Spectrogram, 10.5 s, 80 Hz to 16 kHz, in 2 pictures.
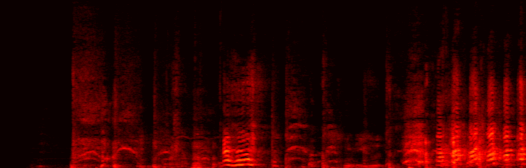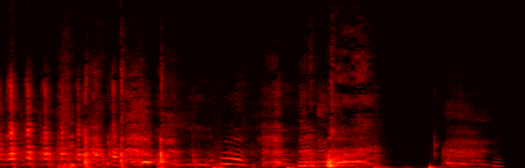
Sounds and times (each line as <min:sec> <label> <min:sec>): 0:01.7 group of people laughing 0:08.8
